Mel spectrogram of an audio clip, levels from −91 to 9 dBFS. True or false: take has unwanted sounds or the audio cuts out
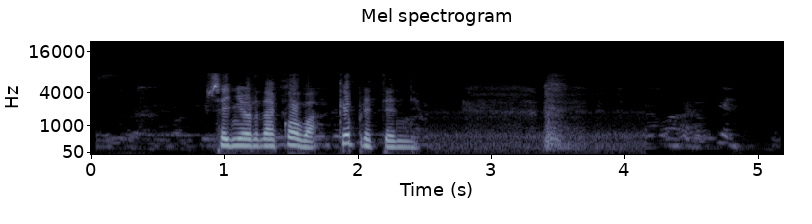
true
